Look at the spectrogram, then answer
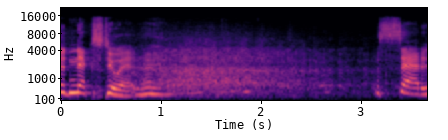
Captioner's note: laughter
